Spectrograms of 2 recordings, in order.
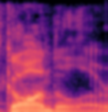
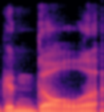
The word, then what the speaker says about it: gondola: say it oh God it's gondola right oh wait yeah I actually knew that I think I knew that not gandala I put the emphasis on the wrong syllable I'm sorry feeling any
